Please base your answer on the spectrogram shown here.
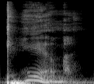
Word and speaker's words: Cam: I say Cam. Hearing that, how would you presume it's spelled? Either CAM or KAM. I've had it spelled KEM. Chem? Kem. I've had one person just straight up thought I said Ken.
